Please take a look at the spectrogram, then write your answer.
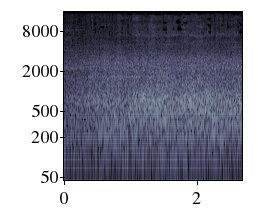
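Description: train departing from station

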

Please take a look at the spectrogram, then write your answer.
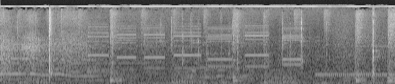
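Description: telephone keypad dialing tones

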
